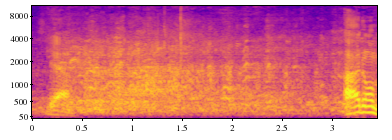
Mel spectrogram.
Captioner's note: laughter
